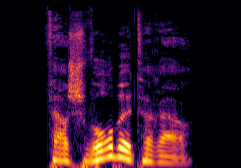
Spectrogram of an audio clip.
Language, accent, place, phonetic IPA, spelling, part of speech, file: German, Germany, Berlin, [fɛɐ̯ˈʃvʊʁbl̩təʁɐ], verschwurbelterer, adjective, De-verschwurbelterer.ogg
- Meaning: inflection of verschwurbelt: 1. strong/mixed nominative masculine singular comparative degree 2. strong genitive/dative feminine singular comparative degree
